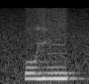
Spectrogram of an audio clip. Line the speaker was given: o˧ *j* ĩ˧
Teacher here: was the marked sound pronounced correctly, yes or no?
yes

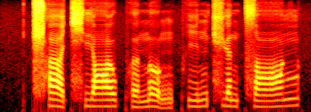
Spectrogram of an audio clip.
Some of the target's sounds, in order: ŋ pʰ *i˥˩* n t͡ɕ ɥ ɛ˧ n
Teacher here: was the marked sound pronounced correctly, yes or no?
no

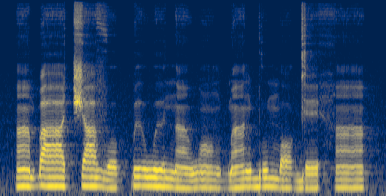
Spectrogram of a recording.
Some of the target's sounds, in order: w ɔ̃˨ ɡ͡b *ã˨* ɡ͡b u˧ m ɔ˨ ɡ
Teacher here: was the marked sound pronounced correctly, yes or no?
no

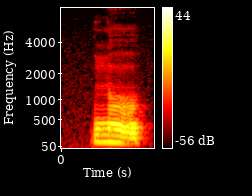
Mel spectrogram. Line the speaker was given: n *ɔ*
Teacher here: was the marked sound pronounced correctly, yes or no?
no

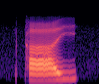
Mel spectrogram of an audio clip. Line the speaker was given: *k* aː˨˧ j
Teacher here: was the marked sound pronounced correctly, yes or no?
yes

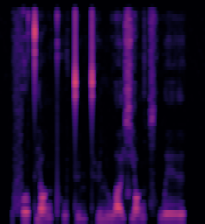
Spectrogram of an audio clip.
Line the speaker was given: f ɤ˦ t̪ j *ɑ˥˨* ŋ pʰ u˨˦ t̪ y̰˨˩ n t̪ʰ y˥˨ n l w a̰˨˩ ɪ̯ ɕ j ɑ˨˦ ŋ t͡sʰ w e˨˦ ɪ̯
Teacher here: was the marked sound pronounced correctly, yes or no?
yes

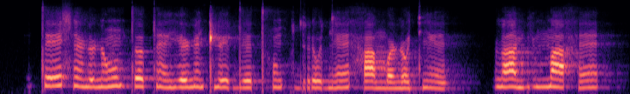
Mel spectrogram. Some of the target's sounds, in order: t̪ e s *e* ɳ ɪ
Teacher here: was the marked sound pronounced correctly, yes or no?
no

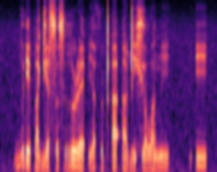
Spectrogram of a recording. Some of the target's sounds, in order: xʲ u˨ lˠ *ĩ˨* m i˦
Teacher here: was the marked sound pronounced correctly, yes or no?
no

